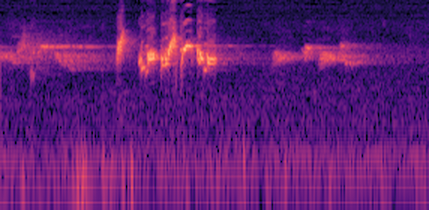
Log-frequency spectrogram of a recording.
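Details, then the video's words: Red-whiskered bulbul kept at home and trained to sing, giving a quick warbled phrase of bright, slurred whistles rising and falling, followed by softer trailing notes; low background hum. "Cách luyện chào mào căng lửa | Dợt chào mào tại nhà, QUÁ HAY nhanh căng lửa chào mào| Birds chirping"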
